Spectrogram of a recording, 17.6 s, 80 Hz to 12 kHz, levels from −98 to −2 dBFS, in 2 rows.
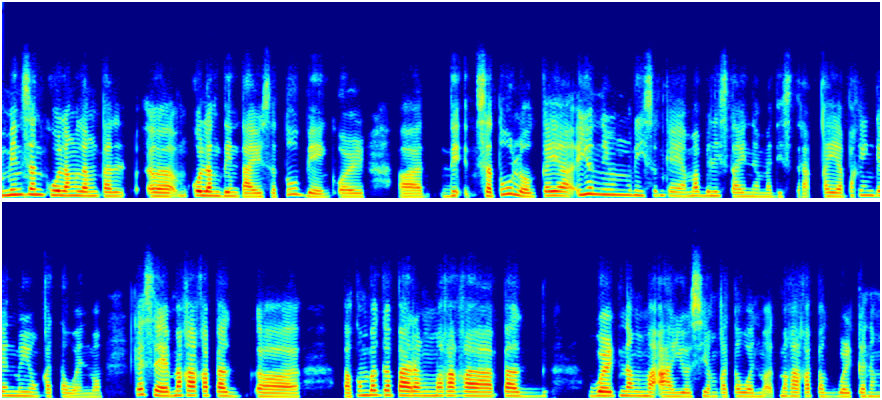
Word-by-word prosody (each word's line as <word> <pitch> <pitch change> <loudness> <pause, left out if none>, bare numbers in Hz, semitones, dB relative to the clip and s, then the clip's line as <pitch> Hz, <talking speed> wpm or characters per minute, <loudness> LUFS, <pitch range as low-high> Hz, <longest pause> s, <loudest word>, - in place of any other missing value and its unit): minsan 315 +2 +3
kulang 265 -2 +4
lang 245 0 +2
tal 230 -1 -2 0.2
ah, 220 -1 +2 0.2
kulang 250 -2 +7
din 230 -1 0
tayo 200 -1 +1
sa 205 - -8
tubig 225 - -5
or, 195 0 -3 0.4
at 185 -1 -1 0.2
'di 250 +4 -4 0.2
sa 235 - +2
tulog. 265 - 0
Kaya, 255 -1 +3
ayun 340 +1 +2
'yong 300 -2 -2
reason 265 0 -7
kaya 235 -3 -7
mabilis 245 -1 -5
tayo 220 0 -4
na 210 -1 -12
ma-distract 200 -1 -12
kaya 220 0 -2
pakinggan 265 0 -6
mo 245 - -6
'yong 230 -2 -8
katawan 200 -3 -9
mo. 190 - -10 0.3
Kasi 295 -7 +3
makakapag, 260 -4 +3 0.2
ah, 205 -2 +1 0.4
ah, 210 -1 -1
kumbaga 285 +1 +1
parang 255 -2 +5
makakapag-work 240 -1 +2
ng 250 -1 0
maayos 220 -1 +1
'yang 220 -1 -6
katawan 220 -1 -5
mo - - -8
at - - -15
makakapag-work 225 -2 -4
ka 220 - -3
ng 220 0 -11
240 Hz, 155 wpm, -22 LUFS, 215-260 Hz, 0.4 s, kulang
